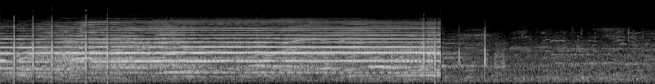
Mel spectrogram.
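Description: A horn sounding one steady, unwavering note for about four and a half seconds, then cutting off suddenly, with a crowd's voices faint beneath it.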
